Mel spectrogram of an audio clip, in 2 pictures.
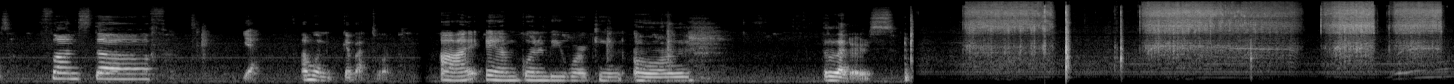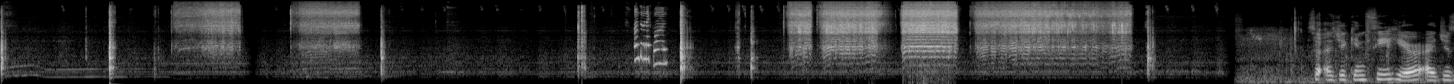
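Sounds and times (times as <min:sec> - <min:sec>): spray paint can hissing: 0:09.6 - 0:10.7, 0:11.4 - 0:14.5, 0:16.3 - 0:18.2, 0:22.4 - 0:26.1.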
